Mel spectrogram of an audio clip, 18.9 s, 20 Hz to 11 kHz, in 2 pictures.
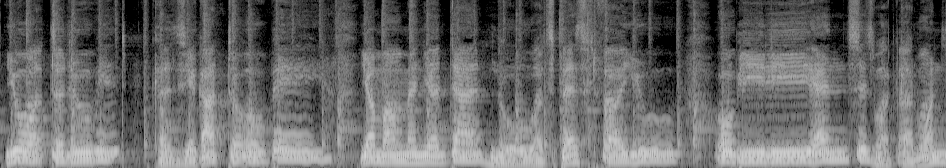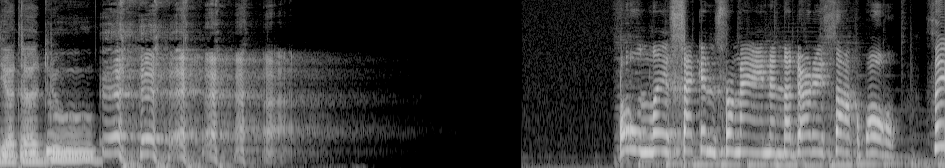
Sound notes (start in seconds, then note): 10.4 laughing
